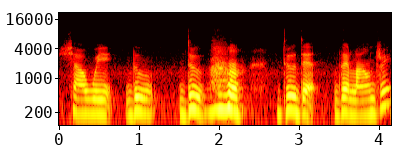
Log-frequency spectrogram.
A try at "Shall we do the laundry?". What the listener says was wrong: Yeah, now be careful with that TH. Do, the D, your tongue is inside and against the roof of your mouth. D, do. Then with the TH, the tongue comes out. Do the laundry.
